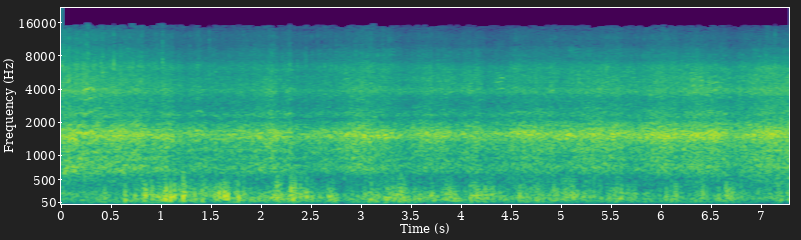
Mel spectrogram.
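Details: A massed chorus of snow geese calling together in the Musconetcong river valley near the Delaware River, New Jersey; ceaseless overlapping honks over a low rumbling background.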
